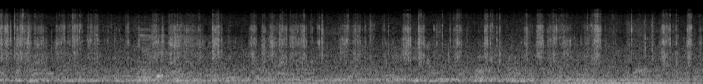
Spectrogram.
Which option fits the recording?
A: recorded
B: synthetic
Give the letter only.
A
